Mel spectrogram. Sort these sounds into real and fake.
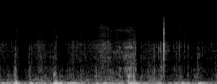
real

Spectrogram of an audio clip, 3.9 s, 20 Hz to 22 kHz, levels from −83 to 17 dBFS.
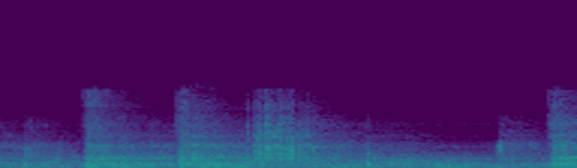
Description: fake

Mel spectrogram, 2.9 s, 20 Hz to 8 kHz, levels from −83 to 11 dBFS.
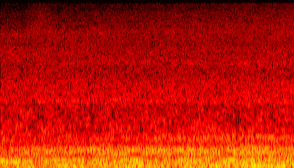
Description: real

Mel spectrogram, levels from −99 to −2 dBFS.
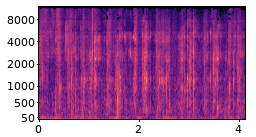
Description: fake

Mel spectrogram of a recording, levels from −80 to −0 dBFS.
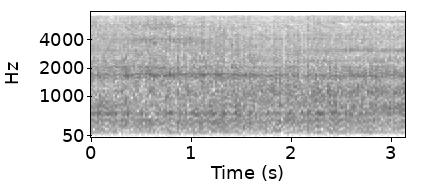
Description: fake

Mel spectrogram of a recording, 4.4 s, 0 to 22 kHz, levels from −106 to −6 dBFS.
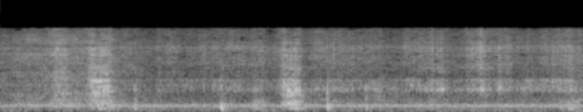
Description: fake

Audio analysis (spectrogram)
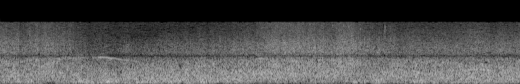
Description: real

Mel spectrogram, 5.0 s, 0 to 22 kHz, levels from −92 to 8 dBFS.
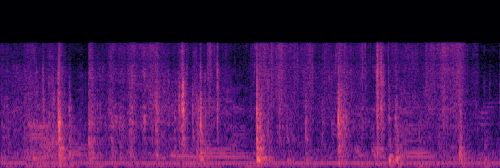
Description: real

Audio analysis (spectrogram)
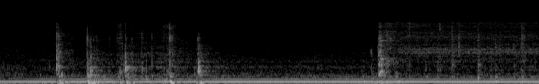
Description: real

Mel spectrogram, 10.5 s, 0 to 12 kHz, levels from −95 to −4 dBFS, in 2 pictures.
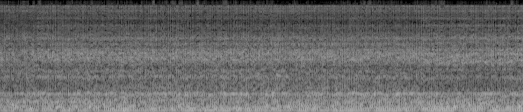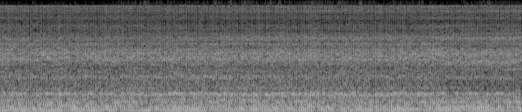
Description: fake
